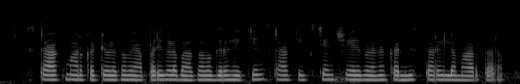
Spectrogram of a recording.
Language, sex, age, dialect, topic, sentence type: Kannada, female, 25-30, Dharwad Kannada, banking, statement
